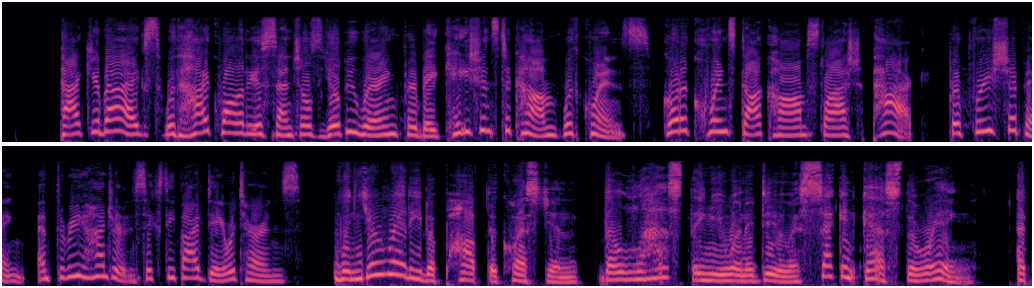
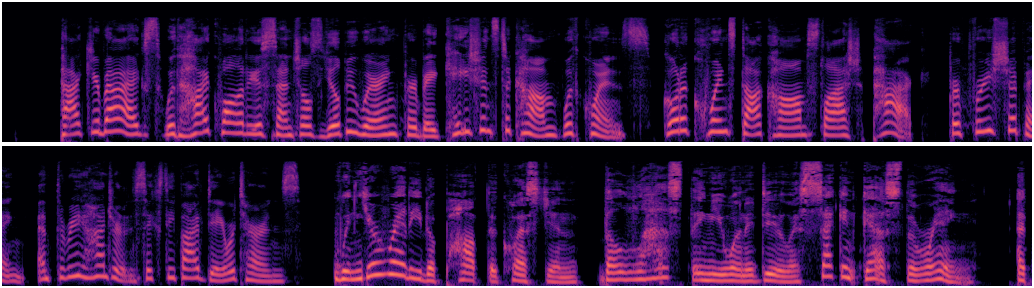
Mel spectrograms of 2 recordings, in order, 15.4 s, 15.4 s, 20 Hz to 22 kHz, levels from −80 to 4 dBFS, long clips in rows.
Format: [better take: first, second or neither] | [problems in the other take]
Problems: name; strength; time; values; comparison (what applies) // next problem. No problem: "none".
second | distortion; slight; 8% of the sound clipped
